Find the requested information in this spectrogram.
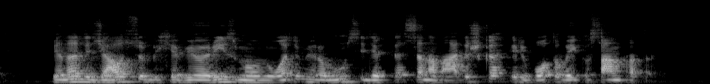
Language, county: Lithuanian, Vilnius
